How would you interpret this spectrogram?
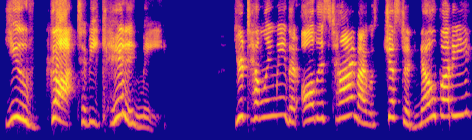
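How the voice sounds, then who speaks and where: A woman's voice: sits high, big pitch swings, slow, sharp tone, pitched above the performer's own voice, full character voice. A woman voicing an earnest, easily put-out schoolboy wizard hero with a hesitant, grumbling manner, in a storybook reading. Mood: indignant. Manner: hesitant, grumbling, indignant when slighted.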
